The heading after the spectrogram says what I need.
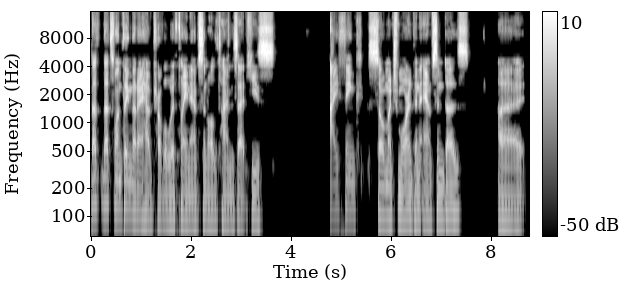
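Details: Speaker who self-reports stuttering that can sometimes be heard in the recording; stuttering.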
